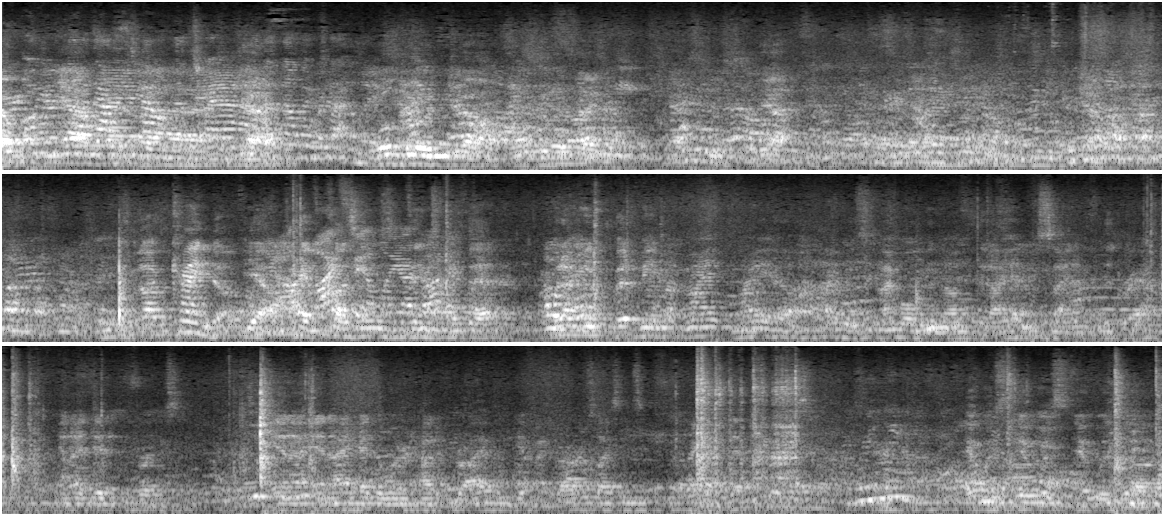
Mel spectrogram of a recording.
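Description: A crowd of men and women chatter in a large room.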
